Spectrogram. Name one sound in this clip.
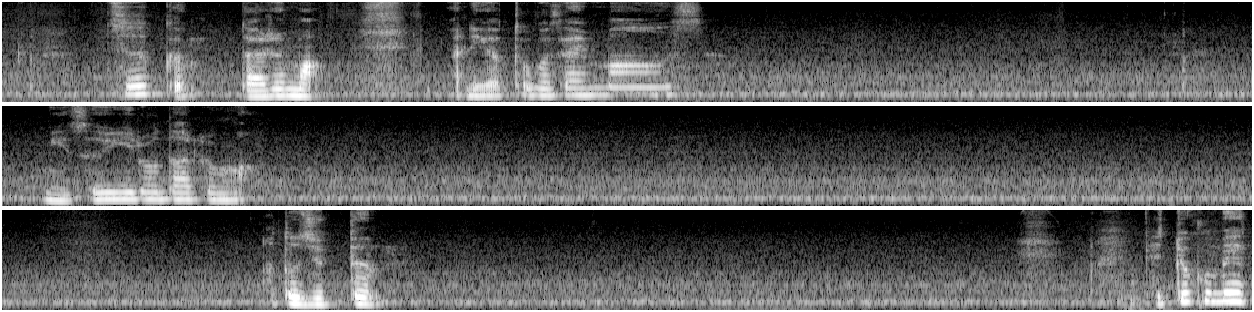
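A young woman speaks softly and close by, in short bursts with pauses.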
